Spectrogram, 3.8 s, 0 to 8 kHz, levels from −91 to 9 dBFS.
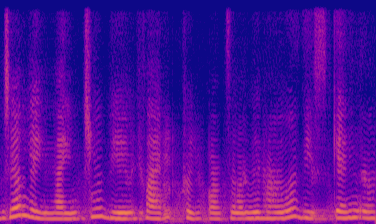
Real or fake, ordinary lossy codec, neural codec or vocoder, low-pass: fake; none; codec, 16 kHz, 0.5 kbps, FreqCodec, smaller model; none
